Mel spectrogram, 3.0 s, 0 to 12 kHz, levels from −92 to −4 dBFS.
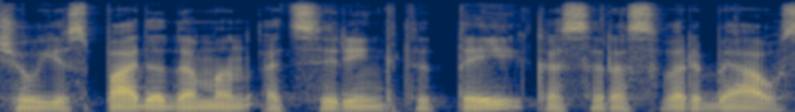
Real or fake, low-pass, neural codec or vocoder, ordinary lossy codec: real; 10.8 kHz; none; Opus, 64 kbps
